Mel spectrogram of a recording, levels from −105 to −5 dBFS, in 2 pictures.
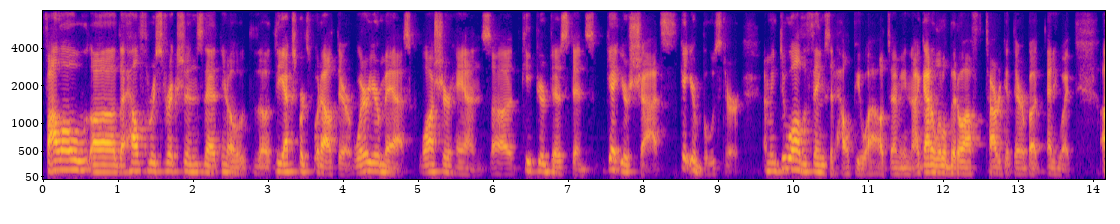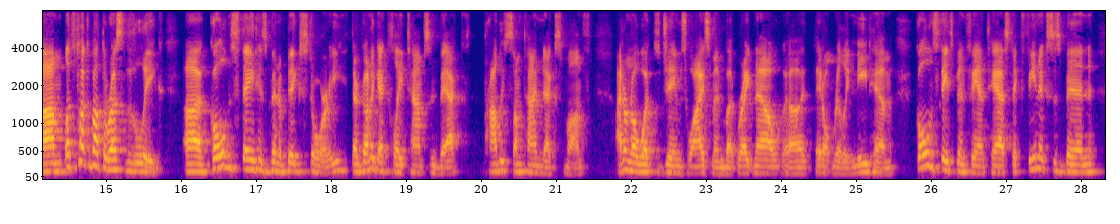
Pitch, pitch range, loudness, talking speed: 140 Hz, 120-155 Hz, -25 LUFS, 215 wpm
